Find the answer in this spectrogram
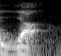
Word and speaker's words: یا: جائے گا عربی میں، اور صحیح تلفظ کے اعتبار سے یہ ہے یا۔ تو یہ یا اور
